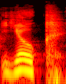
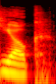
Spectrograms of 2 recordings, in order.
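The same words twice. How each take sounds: First: No L sound is heard before the k. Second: A faint L sound is heard before the k. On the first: The speaker calls it wrong. "not yolk" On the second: The speaker calls it right. "I think I throw a little L in there, like in parenthesis, like it's barely there"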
